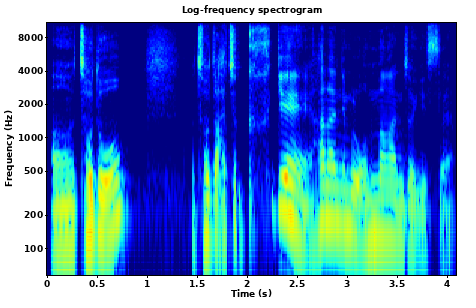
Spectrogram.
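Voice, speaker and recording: A man's voice: medium pitch, expressive, normal speed, a little mellow. A middle-aged male pastor delivering a sermon, acting out quoted prayers with mounting feeling. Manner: emotive, dramatizing quoted prayers with rising intensity.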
